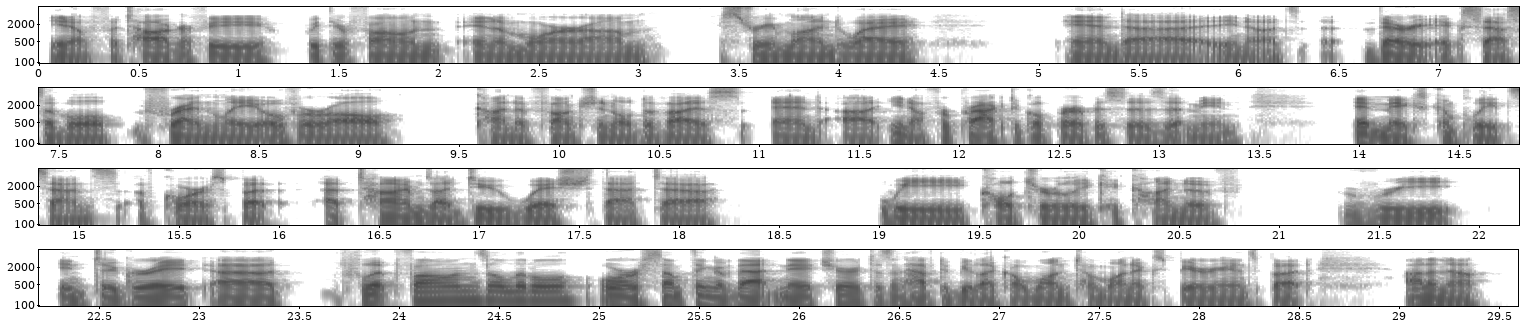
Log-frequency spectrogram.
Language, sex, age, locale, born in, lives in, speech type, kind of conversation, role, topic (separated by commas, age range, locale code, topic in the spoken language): English, male, 30-34, en-US, United States, United States, conversation, unstructured, none, How have your phone habits evolved from your first device to today, and why?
